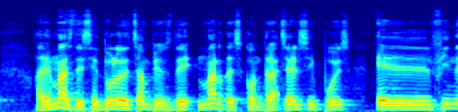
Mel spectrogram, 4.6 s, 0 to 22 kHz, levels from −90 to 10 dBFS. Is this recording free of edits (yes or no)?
no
